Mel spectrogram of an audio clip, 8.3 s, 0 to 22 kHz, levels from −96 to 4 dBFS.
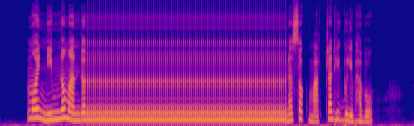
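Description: At 1.74 s, just after "মই নিম্ন", the system froze while the audio hardware kept replaying the same 40 ms stretch of its ring buffer. This is a system hang loop. That single fragment repeats exactly, about a hundred times, until 5.73 s. With a loop this short, the repetition fuses into a steady buzz at 25 Hz rather than a stutter. The speech resumes with "মাত্ৰাধিক বুলি".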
